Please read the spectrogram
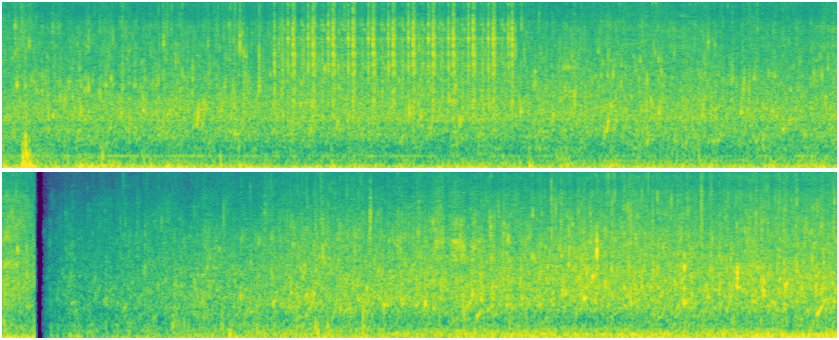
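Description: Shallow river water running over a riffle, a steady rushing wash. About halfway through the sound cuts out abruptly and then fades back in.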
